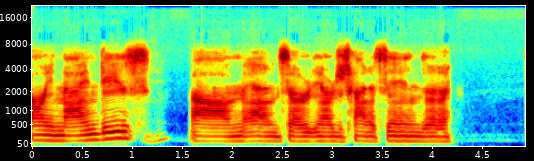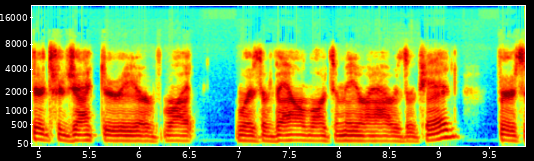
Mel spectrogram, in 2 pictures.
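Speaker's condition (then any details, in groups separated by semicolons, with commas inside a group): Spinal muscular atrophy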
